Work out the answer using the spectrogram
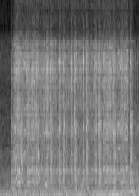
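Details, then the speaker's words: Yamaha Mio J that dies suddenly while riding: the electric starter whirs steadily about three seconds, spinning fast and lightly without firing; the kickstarter feels very light instead of stiff, pointing to low compression. "jadi beberapa kali kita e menggunakan electric starter motor ini memang susah hidup tapi ketika kita cek di bagian dari engkolnya terlebih dahulu seperti ini terasa engkolnya ini terasa sangat ringan"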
